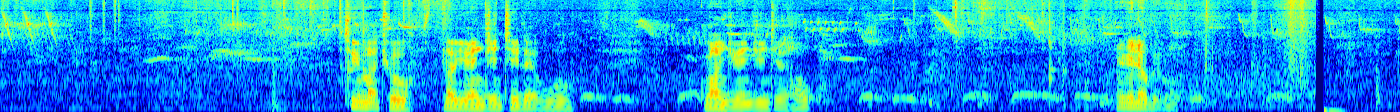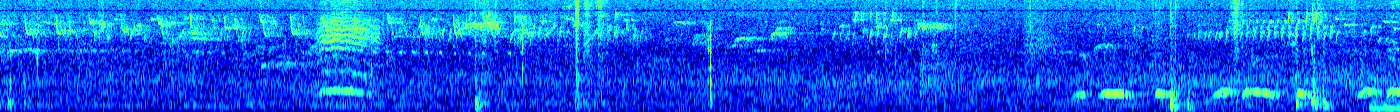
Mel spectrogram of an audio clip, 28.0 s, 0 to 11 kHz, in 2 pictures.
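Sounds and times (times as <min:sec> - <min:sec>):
birdsong with high chirps: 0:00.0 - 0:28.0
pigeon cooing: 0:05.7 - 0:07.3, 0:08.0 - 0:13.2, 0:17.2 - 0:17.8, 0:24.7 - 0:28.0.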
